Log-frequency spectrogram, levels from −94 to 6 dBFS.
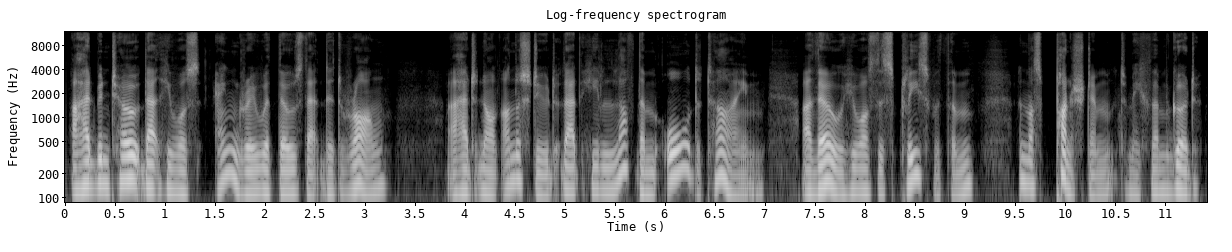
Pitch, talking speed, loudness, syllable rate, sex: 125 Hz, 200 wpm, -23 LUFS, 4.9 syllables/s, male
